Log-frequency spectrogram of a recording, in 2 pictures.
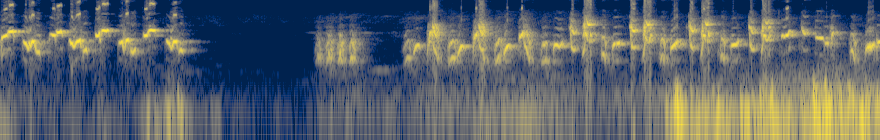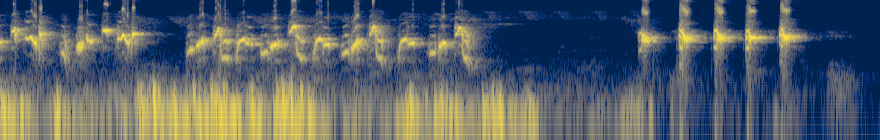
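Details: Yellow-vented bulbul fighting song in the tarung ngalas uplik ropel style, used to make other bulbuls answer: bursts of rapid, harsh chattering notes with pauses between phrases and low rumbling noise in the middle.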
